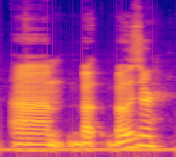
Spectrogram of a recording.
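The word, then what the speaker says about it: Boser: Bozier, am I saying it right? Yeah. Yep.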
